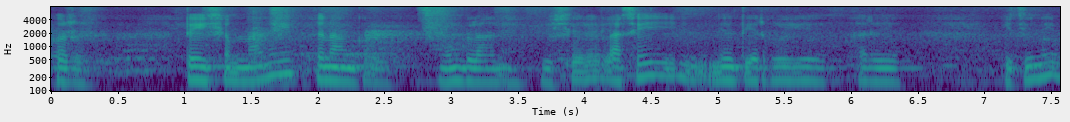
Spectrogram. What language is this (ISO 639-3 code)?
brx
